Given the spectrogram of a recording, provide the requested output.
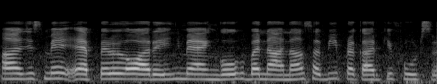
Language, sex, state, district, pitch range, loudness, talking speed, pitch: Hindi, female, Chhattisgarh, Bilaspur, 235-255 Hz, -25 LUFS, 135 wpm, 245 Hz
